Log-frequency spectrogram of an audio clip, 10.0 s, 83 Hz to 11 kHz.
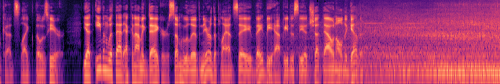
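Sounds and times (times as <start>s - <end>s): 
speech: 0.0s - 7.7s
steady road noise: 4.1s - 9.9s
heavy trucks passing near a steel plant in River Rouge, Michigan: 4.4s - 9.9s.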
